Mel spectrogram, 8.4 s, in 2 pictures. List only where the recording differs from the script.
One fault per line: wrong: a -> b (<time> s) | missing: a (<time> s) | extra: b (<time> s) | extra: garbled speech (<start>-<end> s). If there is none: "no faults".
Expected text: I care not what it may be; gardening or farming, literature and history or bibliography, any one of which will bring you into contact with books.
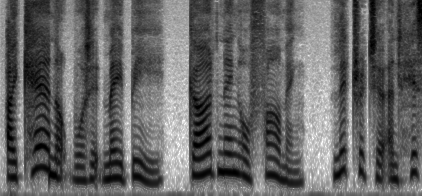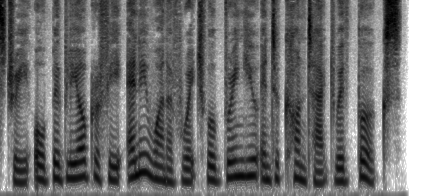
no faults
